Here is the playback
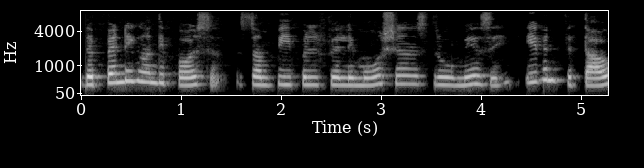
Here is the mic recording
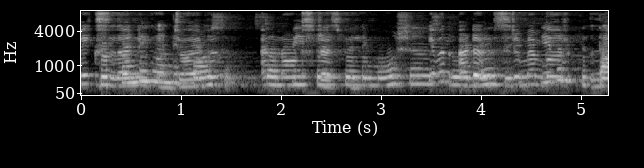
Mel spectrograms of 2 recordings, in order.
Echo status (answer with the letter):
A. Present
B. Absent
A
